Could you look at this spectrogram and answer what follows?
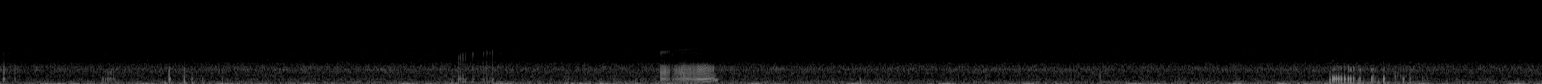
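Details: Upset stomach recorded with a Blue Snowball Ice microphone over background hum: low steady rumbling with a few gurgling, squelchy bursts; borborygmi (stomach rumbling).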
